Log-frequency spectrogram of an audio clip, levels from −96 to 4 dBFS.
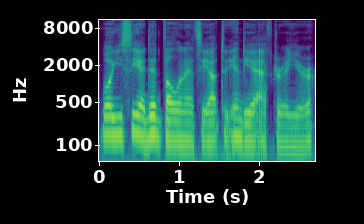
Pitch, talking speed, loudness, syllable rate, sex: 125 Hz, 290 wpm, -18 LUFS, 6.5 syllables/s, male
